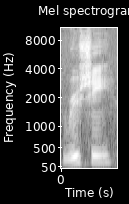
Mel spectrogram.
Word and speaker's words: Russia: There's a Rushi Ohio uh spelled like uh Russia.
